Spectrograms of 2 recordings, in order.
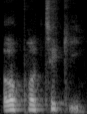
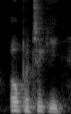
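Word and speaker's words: Ōpōtiki: to a little place called opotiki that's how I pronounce it because it's a weird place upper Tiki and it's a funny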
